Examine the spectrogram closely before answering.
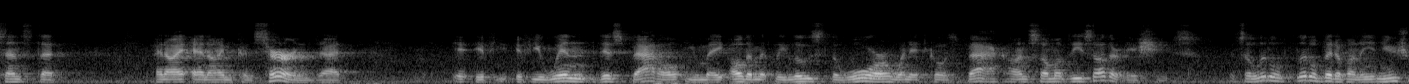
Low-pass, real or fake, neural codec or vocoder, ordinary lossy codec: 7.2 kHz; real; none; AAC, 32 kbps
